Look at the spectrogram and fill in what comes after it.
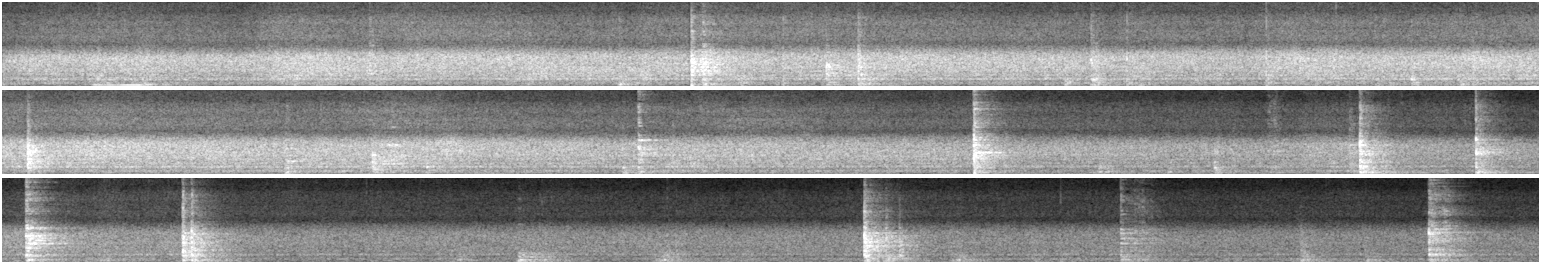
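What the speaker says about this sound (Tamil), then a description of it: "பின் பொன்னாங்கண்ணி கீரையை எடுத்து சட்டியில் போட்டு நன்றாக வதக்கவும்" Ponnanganni greens being sautéed with chillies in a pan, giving a steady close frying hiss with stirring scrapes and occasional sharp spatula knocks toward the end, no voices.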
